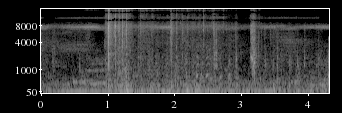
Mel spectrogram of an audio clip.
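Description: Domestic pigeons in a wire-mesh loft cooing faintly, with a short flutter of wings about a second in.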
